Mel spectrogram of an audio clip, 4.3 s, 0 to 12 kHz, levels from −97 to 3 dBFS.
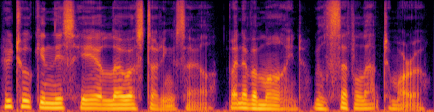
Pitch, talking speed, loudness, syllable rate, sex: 120 Hz, 205 wpm, -16 LUFS, 5.4 syllables/s, male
